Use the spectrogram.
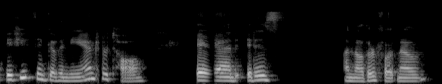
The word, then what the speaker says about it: Neanderthal: another footnote neander not Neanderthal because in Germany which is where the first neander tal was ever discovered Germans don't pronounce the th sound they pronounce it t so neander Valley neander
